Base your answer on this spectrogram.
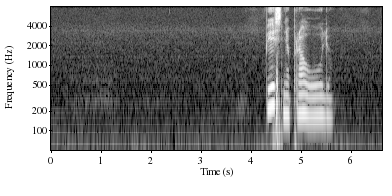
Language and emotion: Russian, sad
